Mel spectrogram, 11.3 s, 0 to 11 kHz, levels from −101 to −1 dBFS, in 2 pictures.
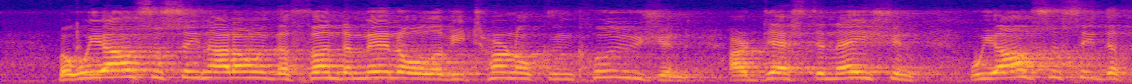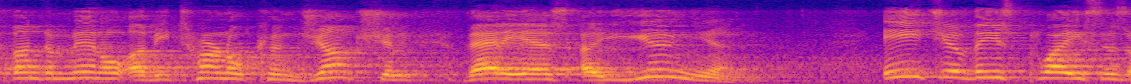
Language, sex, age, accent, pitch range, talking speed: English, male, 40-59, American, 185-250 Hz, 155 wpm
